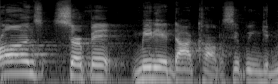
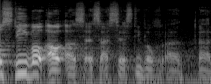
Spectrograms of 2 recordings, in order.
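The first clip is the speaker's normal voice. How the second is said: normal talking voice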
